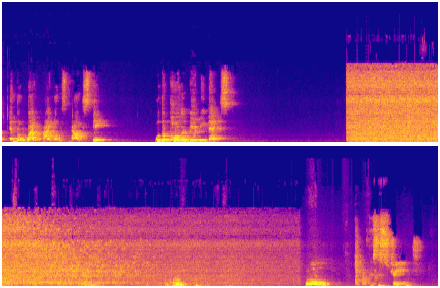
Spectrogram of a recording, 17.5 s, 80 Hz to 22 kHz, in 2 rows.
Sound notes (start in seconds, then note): 7.0 TV static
